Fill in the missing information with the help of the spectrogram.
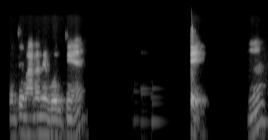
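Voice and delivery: normal talking voice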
